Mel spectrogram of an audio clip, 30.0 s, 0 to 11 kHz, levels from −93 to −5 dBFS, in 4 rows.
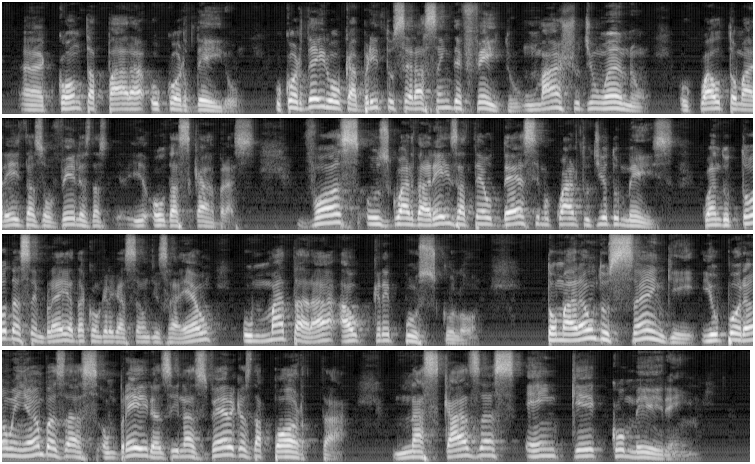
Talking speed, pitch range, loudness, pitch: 135 wpm, 135-185 Hz, -19 LUFS, 165 Hz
